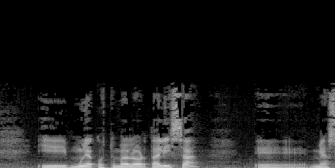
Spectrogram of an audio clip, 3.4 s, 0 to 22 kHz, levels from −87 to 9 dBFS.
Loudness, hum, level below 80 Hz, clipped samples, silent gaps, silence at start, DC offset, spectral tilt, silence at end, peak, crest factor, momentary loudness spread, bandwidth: -16 LUFS; none; -40 dBFS; under 0.1%; none; 0 s; under 0.1%; -5.5 dB/octave; 0 s; 0 dBFS; 16 dB; 11 LU; 11 kHz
